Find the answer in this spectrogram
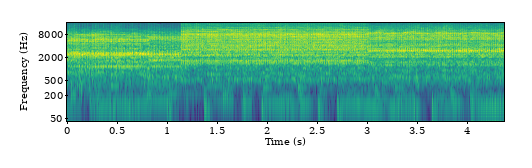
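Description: Toy foot spa switched on, its motor running with a loud, steady, hissing buzz among the water beads that turns harsher about a second in.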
